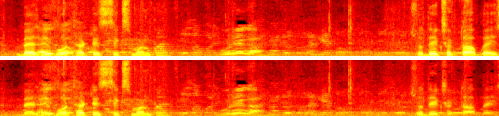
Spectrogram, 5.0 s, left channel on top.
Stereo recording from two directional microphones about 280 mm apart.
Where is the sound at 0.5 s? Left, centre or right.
Centre.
